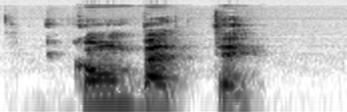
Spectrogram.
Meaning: third-person singular imperfect indicative of combattre
- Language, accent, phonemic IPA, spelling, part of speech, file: French, Canada, /kɔ̃.ba.tɛ/, combattait, verb, LL-Q150 (fra)-combattait.wav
